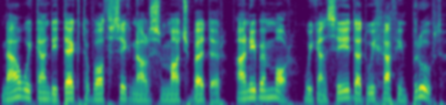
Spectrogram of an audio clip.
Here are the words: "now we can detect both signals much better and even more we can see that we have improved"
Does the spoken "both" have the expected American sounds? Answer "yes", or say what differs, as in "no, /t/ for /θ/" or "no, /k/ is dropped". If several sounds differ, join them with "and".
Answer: yes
